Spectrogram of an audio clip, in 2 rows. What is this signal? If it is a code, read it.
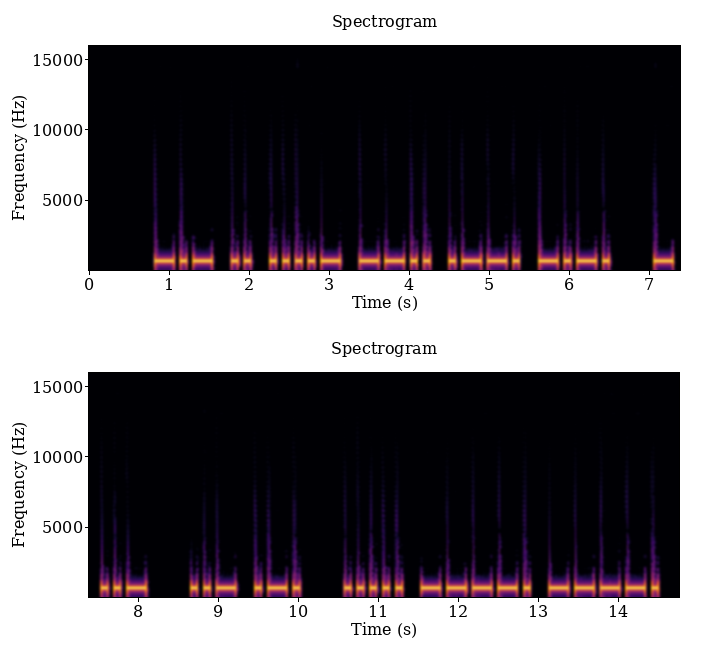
Morse code, heard as a keyed tone, about 15 wpm, 700 Hz. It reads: KI4ZPC TU UR 599
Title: SOTA QSO Practice 15wpm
